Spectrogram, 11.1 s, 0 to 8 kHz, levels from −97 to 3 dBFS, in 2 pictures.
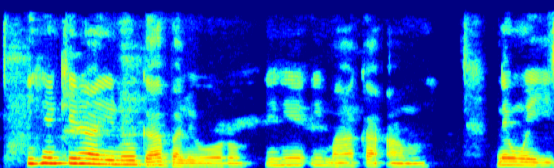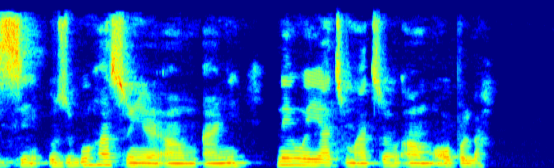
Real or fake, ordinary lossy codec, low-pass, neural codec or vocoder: real; AAC, 48 kbps; 7.2 kHz; none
